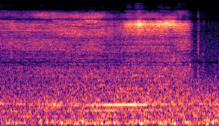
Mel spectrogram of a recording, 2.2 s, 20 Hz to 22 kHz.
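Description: Get Some 1000 spray lubricant hisses steadily from an aerosol can onto a vehicle battery terminal, one close continuous burst without talk.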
